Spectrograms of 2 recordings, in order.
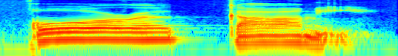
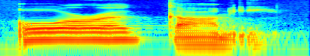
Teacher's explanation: Put the stress on the first syllable and the third syllable.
